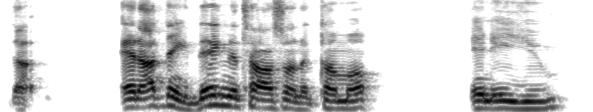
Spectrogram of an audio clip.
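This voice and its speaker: A confident, boastful man talking rapidly as a guest on a casual esports podcast. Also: fairly high pitch, fairly bright tone. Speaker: guest analyst.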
